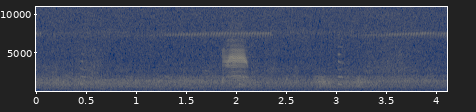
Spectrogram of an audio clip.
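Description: Two brief animal calls over a steady outdoor background hiss: a short, high one about two seconds in and a weaker, lower one about a second later.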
